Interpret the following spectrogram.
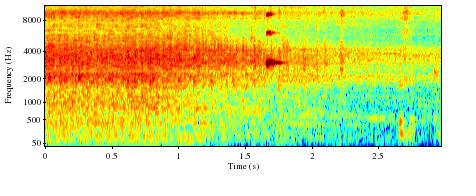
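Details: Maruti Swift diesel shutting down. As the engine winds down, one sharp high chirp sounds, then a faint second one, from a misaligned silencer (exhaust) mount bush that is seating incorrectly and leaving a gap.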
